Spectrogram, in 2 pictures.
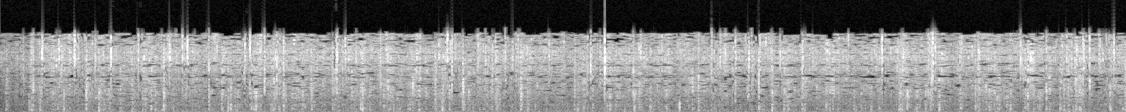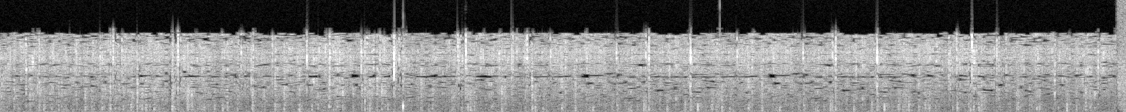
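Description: Steady rain pattering: a dense hiss with many small drop ticks.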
